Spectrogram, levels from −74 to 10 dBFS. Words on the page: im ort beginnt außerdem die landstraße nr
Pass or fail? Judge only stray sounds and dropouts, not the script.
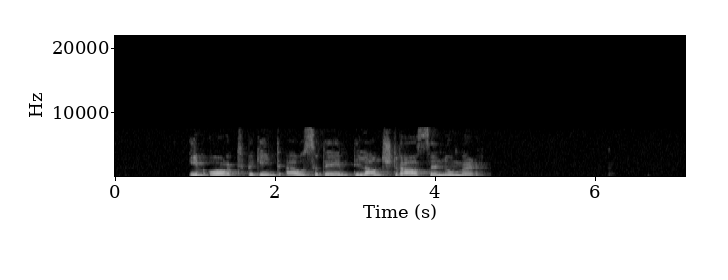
pass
